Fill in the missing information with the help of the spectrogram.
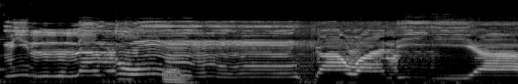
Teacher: Milladunka. Nun sukun bertemu kaf disebut bacaan ikhfa ab'ad. Cara bacanya bunyi nun sukun kita dengungkan 2 harokat.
